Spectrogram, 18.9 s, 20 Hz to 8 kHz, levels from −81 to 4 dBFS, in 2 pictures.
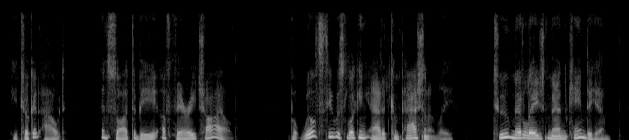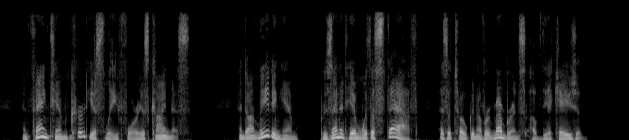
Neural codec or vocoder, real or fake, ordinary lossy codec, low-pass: none; real; MP3, 64 kbps; 7.2 kHz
